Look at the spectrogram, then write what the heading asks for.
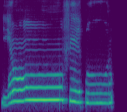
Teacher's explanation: So I can't say yun. I won't say the N sound. I won't finish off saying the noon.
